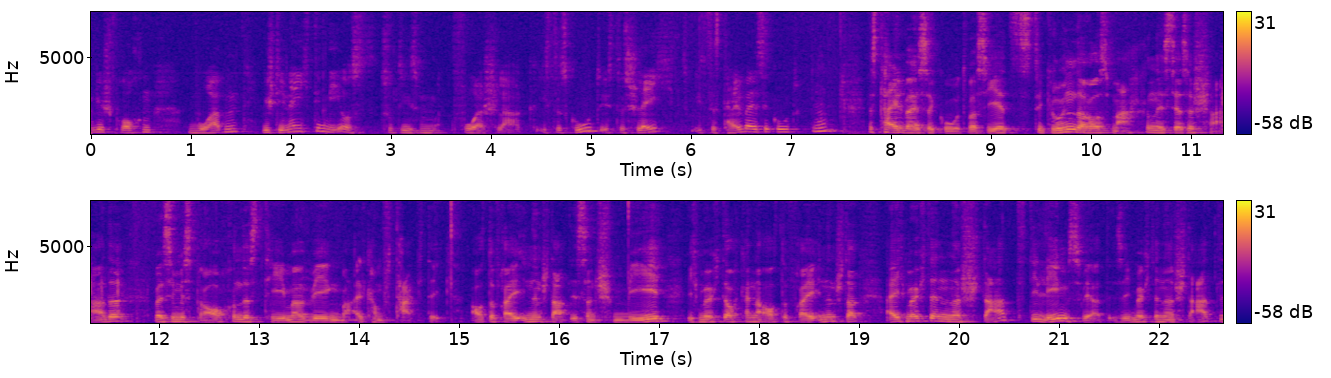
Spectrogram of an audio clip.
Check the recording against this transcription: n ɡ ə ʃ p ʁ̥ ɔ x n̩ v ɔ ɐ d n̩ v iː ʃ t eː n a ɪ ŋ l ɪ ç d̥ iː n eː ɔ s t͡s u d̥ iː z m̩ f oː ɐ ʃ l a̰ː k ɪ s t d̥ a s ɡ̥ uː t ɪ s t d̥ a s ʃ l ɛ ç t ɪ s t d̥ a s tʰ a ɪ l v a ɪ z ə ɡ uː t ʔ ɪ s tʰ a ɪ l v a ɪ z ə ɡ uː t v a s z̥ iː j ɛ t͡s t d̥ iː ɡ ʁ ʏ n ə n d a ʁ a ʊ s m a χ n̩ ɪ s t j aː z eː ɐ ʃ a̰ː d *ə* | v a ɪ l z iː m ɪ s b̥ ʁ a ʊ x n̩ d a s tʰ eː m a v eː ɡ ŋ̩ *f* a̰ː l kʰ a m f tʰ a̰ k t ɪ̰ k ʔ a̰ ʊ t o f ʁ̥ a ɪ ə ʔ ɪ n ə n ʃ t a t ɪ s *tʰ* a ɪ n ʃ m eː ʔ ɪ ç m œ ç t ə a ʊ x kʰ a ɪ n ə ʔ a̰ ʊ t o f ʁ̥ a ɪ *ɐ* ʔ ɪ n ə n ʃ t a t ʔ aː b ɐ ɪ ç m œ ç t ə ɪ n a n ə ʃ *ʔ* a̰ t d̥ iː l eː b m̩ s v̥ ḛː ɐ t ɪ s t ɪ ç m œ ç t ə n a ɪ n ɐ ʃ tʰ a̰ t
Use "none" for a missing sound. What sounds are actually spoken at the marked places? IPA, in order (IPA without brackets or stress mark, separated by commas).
ə, v, t, ə, t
